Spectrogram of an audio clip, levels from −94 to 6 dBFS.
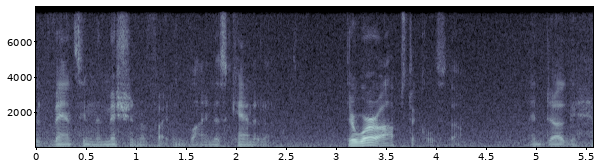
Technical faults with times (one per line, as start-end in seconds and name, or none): none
